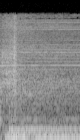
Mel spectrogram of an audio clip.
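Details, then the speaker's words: Mazda Miata cold start: short crank, fires immediately, settles into a deep, steady, even idle with no tick noise; healthy cold start. "the motor is cold so we're going to show how nice and smooth it runs hopefully you can hear this on the video no taic noise nothing just very very clean mo"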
